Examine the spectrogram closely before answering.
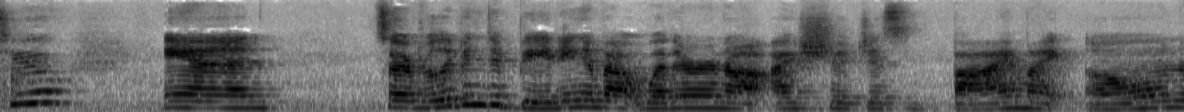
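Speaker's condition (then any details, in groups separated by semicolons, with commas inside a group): No condition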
